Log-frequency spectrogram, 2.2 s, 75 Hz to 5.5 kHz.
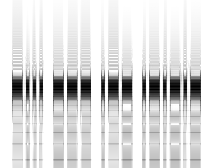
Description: Morse code, heard as a keyed tone, about 35 wpm, 600 Hz. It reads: BOW.
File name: the old man and the sea / the old man and the sea 1 35wpm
